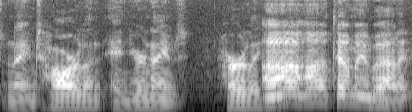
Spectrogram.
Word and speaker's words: Hurley: time because i have i've been called harlan and harlow and harley and and you spell it with the e-y h-e-r-l-e-l-e-y see on my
